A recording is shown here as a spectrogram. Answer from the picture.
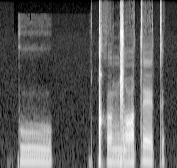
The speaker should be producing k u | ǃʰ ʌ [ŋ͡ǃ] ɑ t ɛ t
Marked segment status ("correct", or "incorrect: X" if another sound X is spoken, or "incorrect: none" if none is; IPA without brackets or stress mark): incorrect: ŋ͡ǁ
